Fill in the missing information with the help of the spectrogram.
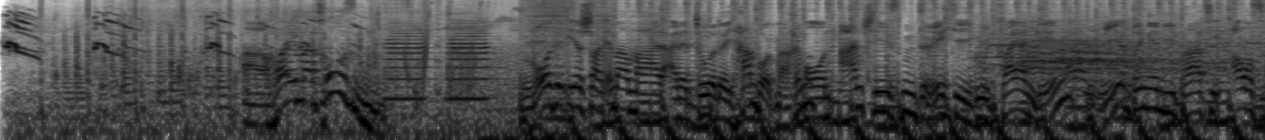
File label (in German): radiospot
